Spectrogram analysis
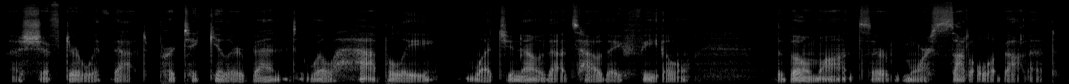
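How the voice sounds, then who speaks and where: A woman playing a frustrated, doubting alpha werewolf pack leader in an intimate ASMR roleplay, speaking breathily and deliberately into a close microphone. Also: very deep voice, no echo, heavily acted. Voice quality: breathy, whispery.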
